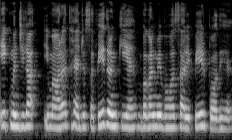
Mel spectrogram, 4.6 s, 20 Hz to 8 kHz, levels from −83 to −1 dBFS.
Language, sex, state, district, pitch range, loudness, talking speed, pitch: Hindi, female, Bihar, Araria, 205-225 Hz, -21 LUFS, 195 wpm, 215 Hz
